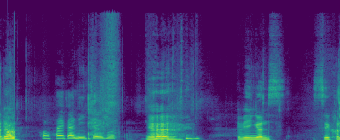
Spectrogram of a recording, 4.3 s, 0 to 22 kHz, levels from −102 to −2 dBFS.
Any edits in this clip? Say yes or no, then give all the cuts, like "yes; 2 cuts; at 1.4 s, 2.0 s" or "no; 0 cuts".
no; 0 cuts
